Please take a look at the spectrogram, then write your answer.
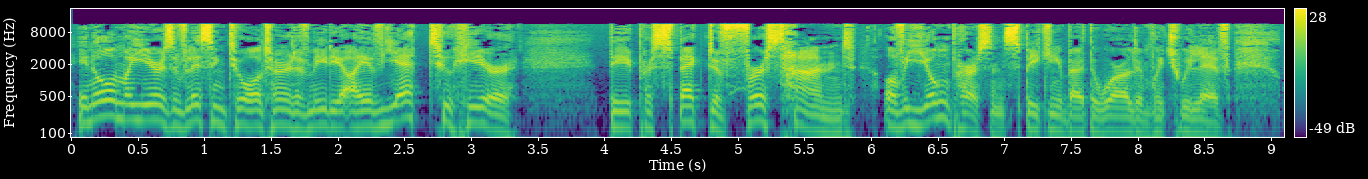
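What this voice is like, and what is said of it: Irish accent. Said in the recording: “As many of you can tell by the accent ... We're both Irish men”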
